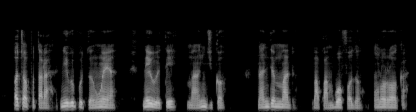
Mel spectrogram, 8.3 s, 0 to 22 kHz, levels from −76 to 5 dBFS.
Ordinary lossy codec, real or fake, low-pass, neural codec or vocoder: none; real; 7.2 kHz; none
